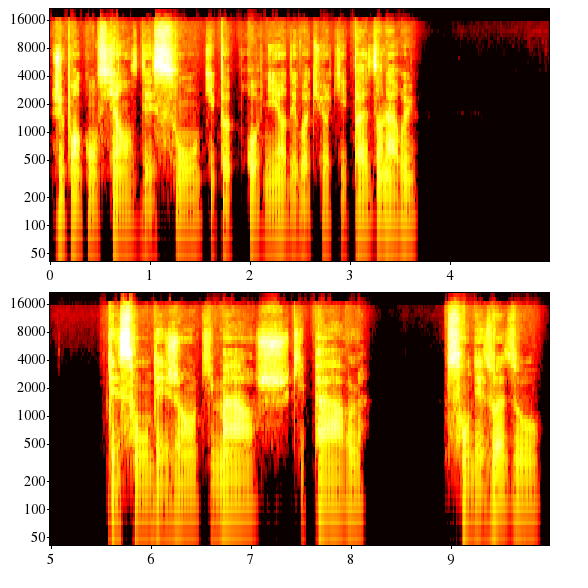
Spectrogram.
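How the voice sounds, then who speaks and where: A man with a fairly low voice guides a relaxation practice like a yoga teacher. His delivery is calm and measured, with repeated, simple instructions. The sound is dry and close, with little room on it. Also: dry recording.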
